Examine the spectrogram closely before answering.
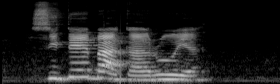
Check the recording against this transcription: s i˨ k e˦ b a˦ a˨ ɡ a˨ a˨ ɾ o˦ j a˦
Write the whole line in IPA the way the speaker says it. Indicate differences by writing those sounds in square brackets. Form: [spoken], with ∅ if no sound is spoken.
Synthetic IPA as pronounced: s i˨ [t] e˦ b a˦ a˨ [k] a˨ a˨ ɾ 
